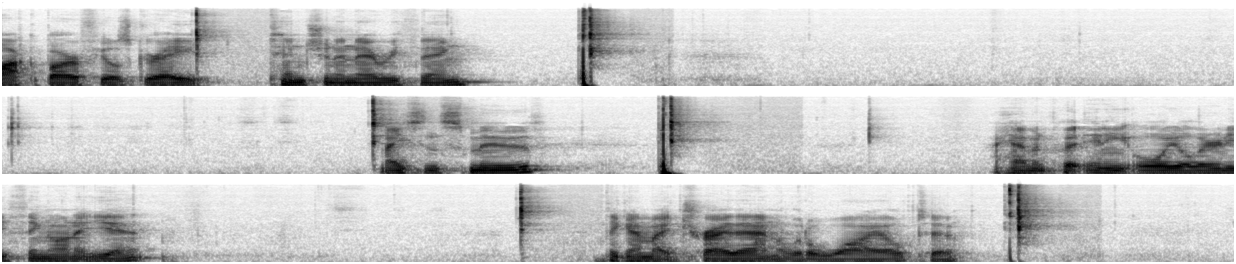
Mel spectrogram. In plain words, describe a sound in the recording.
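A folding knife blade snaps open and shut with sharp metallic clicks.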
